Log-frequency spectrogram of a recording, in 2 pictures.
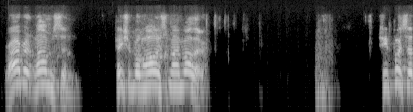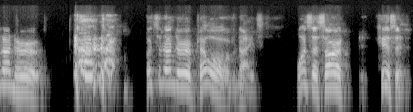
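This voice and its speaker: A man acts out a brash young boy from a storybook, sulky and blunt with slangy, clipped talk. The voice is pitched high and jumps around freely. The sound is a little dull. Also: big pitch swings, unhurried, pauses often, husky, full character voice. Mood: matter-of-fact.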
